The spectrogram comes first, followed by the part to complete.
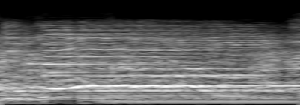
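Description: Live accordion, viola caipira and acoustic guitar playing together, with a long wavering melody note held through the middle.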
